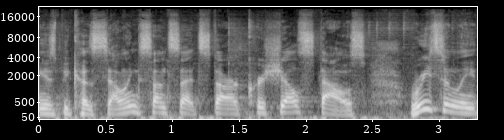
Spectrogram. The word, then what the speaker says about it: Chrishell Stause: star Chrishell Stause recently, did I say her name right? Yeah, you did. Wow, that's a first time. Yeah. Said she still, I don't know why I always say Trishelle or Stow, I don't know what.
